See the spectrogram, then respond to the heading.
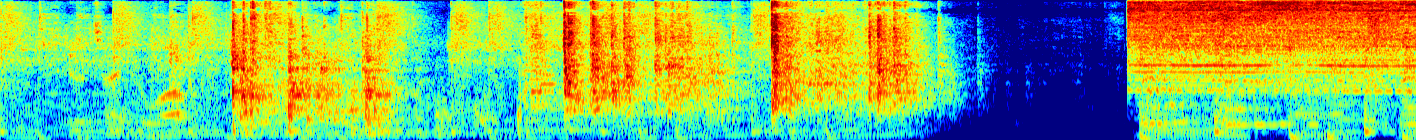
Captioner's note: metallic objects crash loudly; upbeat music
